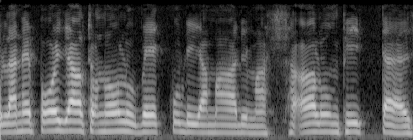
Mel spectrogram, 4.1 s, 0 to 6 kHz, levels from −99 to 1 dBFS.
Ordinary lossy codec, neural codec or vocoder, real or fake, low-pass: none; codec, 16 kHz, 16 kbps, FunCodec, trained on Chinese and English, 50 frames a second; fake; 5.4 kHz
